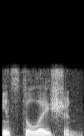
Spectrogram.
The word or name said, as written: installation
